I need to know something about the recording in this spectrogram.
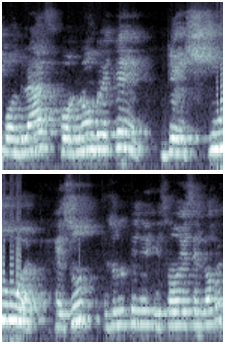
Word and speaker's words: Yeshua: En hebreo se dice Yeshua, y Yeshua tiene las 4 letras con las que se escribe Yu, He, Va, Hei.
